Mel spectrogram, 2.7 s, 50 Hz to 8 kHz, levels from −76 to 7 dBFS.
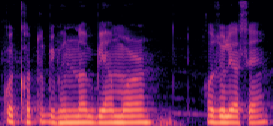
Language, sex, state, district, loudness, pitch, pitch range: Assamese, male, Assam, Kamrup Metropolitan, -13 LUFS, 145 Hz, 140-150 Hz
